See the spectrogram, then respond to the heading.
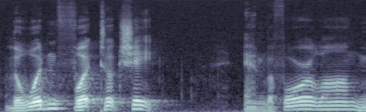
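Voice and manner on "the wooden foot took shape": ordinary delivery, nothing marked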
